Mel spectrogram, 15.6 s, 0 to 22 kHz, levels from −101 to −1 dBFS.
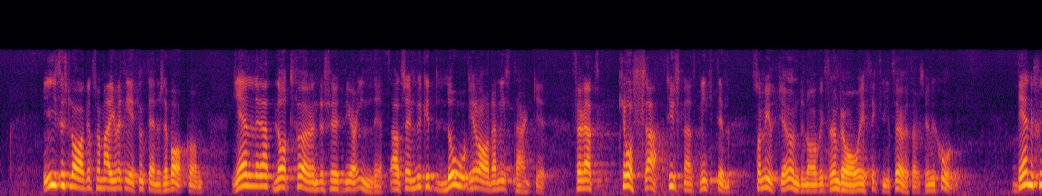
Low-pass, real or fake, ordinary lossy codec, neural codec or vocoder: none; fake; none; codec, 16 kHz, 2 kbps, X-Codec, HuBERT features, trained on balanced general audio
